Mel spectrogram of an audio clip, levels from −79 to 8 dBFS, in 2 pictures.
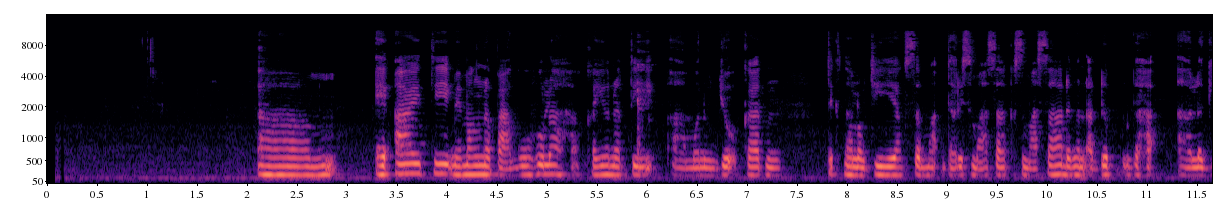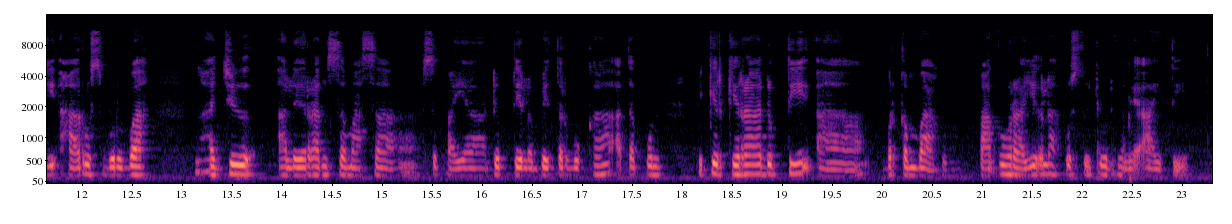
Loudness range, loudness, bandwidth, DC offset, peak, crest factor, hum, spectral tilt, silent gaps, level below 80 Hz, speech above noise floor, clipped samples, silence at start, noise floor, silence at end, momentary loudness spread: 5 LU; -24 LUFS; 11.5 kHz; under 0.1%; -4 dBFS; 20 dB; none; -6.5 dB/octave; none; -66 dBFS; 29 dB; under 0.1%; 2.1 s; -52 dBFS; 0.25 s; 12 LU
